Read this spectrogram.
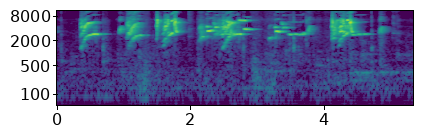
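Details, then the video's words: Female goldfinch giving mating calls: six bright, high-pitched twittering bursts, each a tight cluster of sweeping chirps, coming roughly every second against a quiet background. "A female goldfinch call for mating"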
